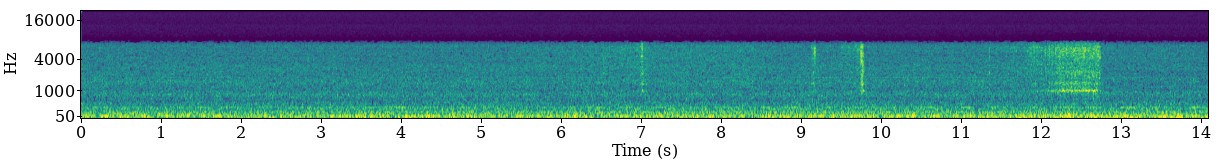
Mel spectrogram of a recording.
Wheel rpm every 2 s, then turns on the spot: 0, 0, 0, 0, 0, 0, 10.
none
